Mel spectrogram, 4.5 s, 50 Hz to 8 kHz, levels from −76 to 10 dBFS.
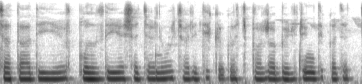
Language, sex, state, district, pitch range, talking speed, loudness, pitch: Bengali, female, Assam, Hailakandi, 175-180 Hz, 130 wpm, -15 LUFS, 180 Hz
